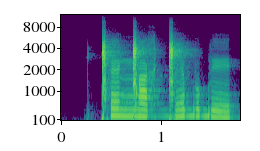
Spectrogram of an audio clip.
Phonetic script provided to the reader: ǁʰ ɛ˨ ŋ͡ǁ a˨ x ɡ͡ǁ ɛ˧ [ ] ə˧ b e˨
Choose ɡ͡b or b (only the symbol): b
